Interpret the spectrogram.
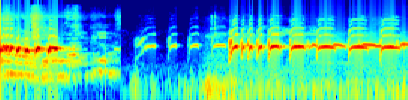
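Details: Loud local wild zebra dove call used as a lure: after an opening jumble of mixed harmonic notes, short spaced coos lead into a long run of quick, rolling, evenly repeated coo notes.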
